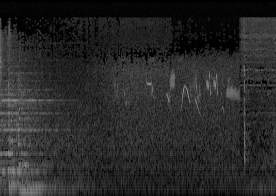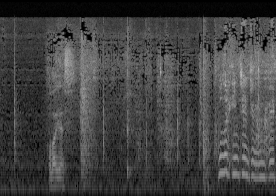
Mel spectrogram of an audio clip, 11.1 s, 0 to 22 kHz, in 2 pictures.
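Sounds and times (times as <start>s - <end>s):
faint outdoor ambience: 0.0s - 11.0s
birds chirping: 1.6s - 6.4s.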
